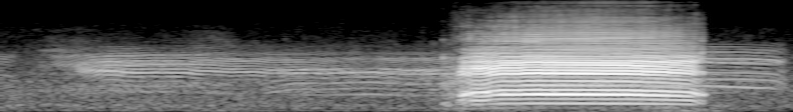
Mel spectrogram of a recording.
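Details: Sheep calls, a soft drawn-out bleat from the flock first, then one loud, rich, quavering bleat lasting about a second.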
